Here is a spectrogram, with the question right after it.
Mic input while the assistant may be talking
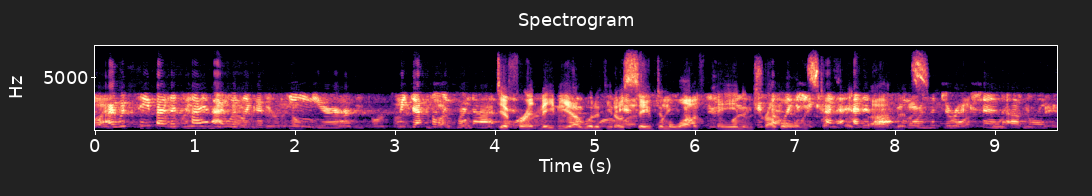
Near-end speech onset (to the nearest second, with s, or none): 4 s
